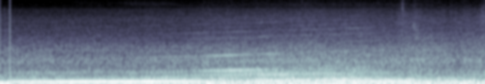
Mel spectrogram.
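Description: A supercharged Dodge Hellcat engine revs loudly and close, a deep steady rumble with rising harmonic whine sweeping upward through the clip, continuous with no voices.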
